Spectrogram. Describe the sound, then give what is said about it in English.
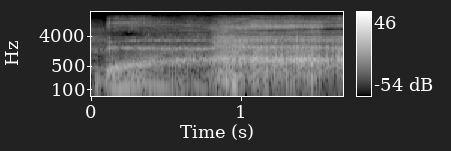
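A voice imitates heavy, gross mouth breathing with a drawn-out breathy exhale and a low groaning tone, then a louder, noisier breath, continuous and close for under two seconds. “Just breathing.”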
